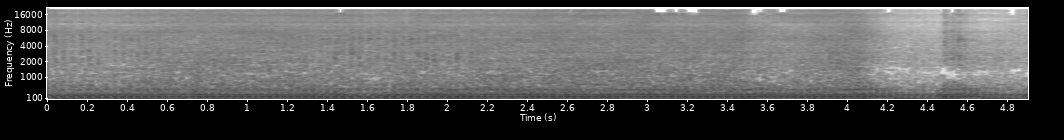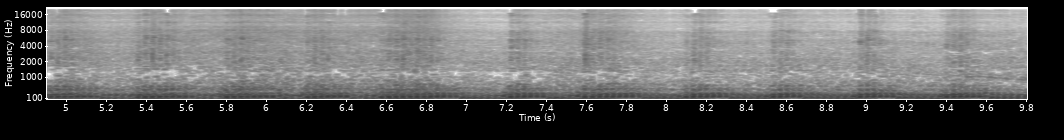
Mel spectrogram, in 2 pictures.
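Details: Junked Honda-powered Homelite pressure washer after carb cleaning and a float-valve check: steady drone that turns uneven and pulsing, rising and dipping; the owner suspects bad gas and refuels fresh. Engine surging.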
